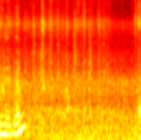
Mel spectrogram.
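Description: A woman's voice finishes a word with a rising tone. Then comes faint handling noise with a few soft ticks as koi fish pieces are turned in turmeric and salt in a plastic bowl.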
